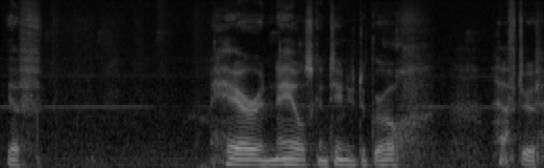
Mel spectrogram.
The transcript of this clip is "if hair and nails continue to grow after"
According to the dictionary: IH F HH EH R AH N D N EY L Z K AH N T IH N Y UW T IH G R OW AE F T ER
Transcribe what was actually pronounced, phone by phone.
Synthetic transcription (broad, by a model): IH F HH EH R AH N N EY L Z K AH N T IH N Y UW T IH G R OW AE F T ER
